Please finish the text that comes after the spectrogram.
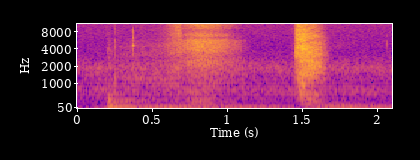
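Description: Single sneeze from a character in the Persona 4 Golden video game, a short breathy intake followed by one sharp burst near the end, with light background ambience.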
